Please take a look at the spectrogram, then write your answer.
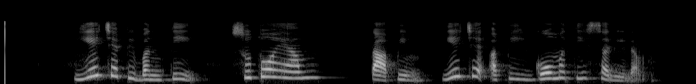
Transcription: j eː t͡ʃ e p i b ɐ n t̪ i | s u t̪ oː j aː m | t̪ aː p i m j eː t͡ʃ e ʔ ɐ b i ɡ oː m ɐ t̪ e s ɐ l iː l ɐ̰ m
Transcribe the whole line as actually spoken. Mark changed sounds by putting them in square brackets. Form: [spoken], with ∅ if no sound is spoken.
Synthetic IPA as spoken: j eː t͡ʃ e p i b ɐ n t̪ i | s u t̪ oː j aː m | t̪ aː p i m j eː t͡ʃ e ʔ ɐ [p] i ɡ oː m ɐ t̪ [i] s ɐ l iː l ɐ̰ m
